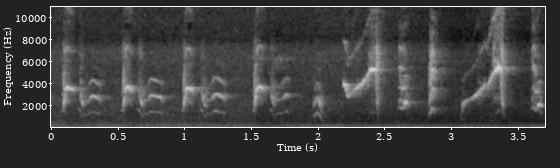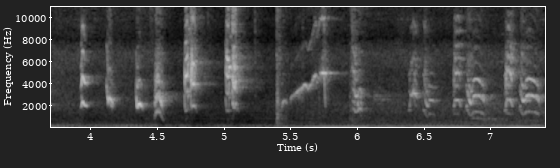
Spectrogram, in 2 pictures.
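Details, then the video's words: Long-tailed shrike singing actively with abundant varied fills: quick chattering sequence of sharp chirps, upward-sweeping whistles and short squawky notes, densely packed, over a low background rumble. "CENDET GACOR ISIAN MELIMPAH!!"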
